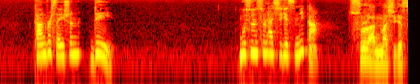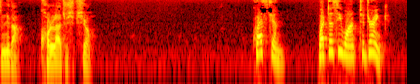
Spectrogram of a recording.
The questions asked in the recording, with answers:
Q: What does he want to drink?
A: He wants to drink cola.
